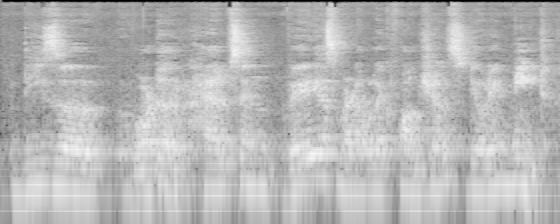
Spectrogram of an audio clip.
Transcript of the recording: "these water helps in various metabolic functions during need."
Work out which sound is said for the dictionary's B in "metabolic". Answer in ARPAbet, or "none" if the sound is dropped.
none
